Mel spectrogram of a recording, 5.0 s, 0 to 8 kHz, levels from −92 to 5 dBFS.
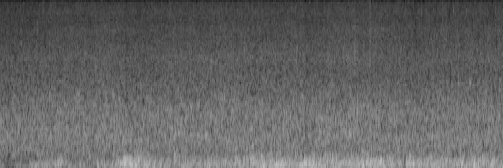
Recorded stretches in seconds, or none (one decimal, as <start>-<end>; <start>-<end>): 0.0-0.6; 2.1-3.3; 4.1-5.0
